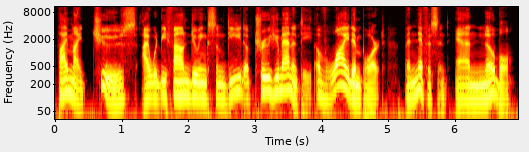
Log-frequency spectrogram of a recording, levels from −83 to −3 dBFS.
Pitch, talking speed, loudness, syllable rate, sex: 110 Hz, 175 wpm, -20 LUFS, 4.5 syllables/s, male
